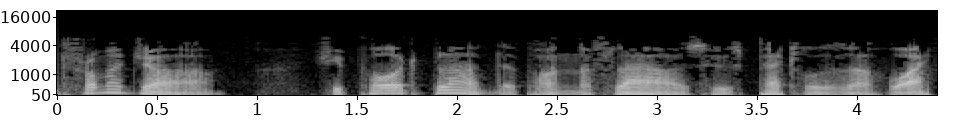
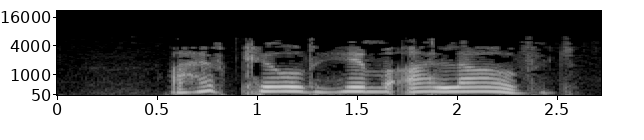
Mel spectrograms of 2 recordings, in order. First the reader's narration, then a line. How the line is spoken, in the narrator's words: Far afield a woman cried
